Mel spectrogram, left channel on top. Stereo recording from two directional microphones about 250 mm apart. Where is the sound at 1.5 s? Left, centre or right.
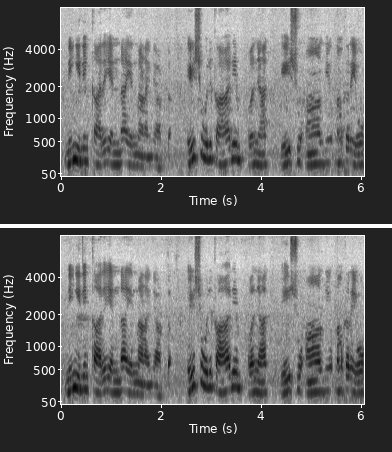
Left.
